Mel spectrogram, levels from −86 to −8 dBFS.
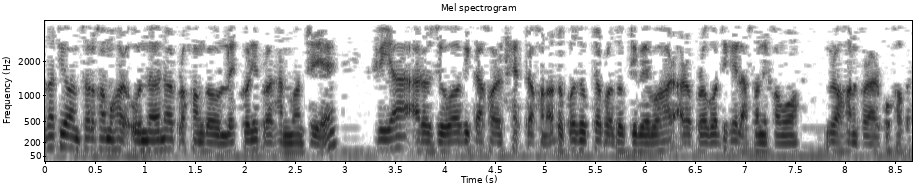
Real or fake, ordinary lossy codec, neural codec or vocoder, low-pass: real; none; none; 3.6 kHz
